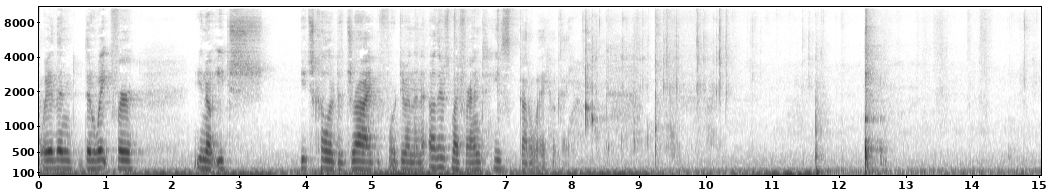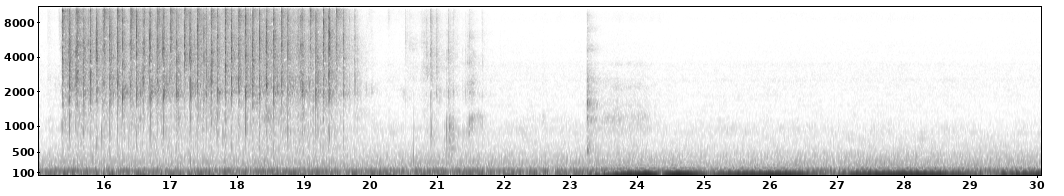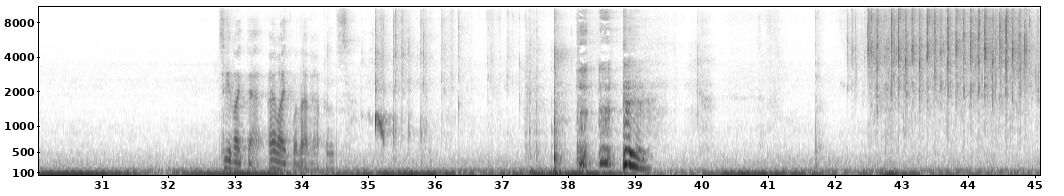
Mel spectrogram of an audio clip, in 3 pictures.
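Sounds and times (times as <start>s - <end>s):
paint bottle rattling: 8.3s - 10.4s, 15.3s - 19.9s, 42.2s - 45.0s.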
